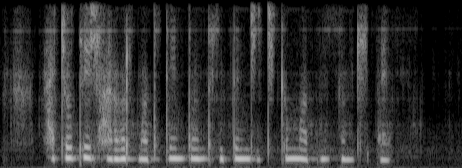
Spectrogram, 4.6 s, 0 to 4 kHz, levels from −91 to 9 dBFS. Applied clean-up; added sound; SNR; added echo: neural separator model SepFormer DNS4.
